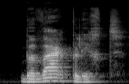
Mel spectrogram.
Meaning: retention obligation (legal requirement to retain data, objects, etc.)
- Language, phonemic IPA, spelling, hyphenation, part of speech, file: Dutch, /bəˈʋaːrˌplɪxt/, bewaarplicht, be‧waar‧plicht, noun, Nl-bewaarplicht.ogg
